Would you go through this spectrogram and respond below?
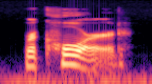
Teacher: But if I shift the stress record. Stress on the second syllable.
